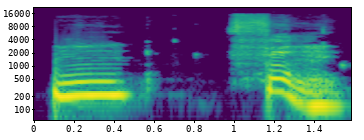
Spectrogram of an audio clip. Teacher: وخلي بالك ان مش بيكون في اي زنه من منطقه الاحبال الصوتيه · كل اللي بتعمله ان طرف اللسان بيكون ما بين الاسنان، وبنخلي هواء يطلع كده ما بين الاسنان واللسان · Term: voiceless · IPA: /θ/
